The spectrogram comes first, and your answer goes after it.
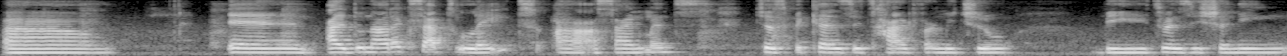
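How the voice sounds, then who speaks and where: A woman with a Brazilian accent, fairly high in pitch and very slow, with monotone, flat intonation and audible room echo. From Brazil, Sao Paulo. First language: Portuguese. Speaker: university instructor. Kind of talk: course introduction lecture.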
